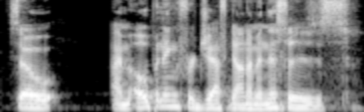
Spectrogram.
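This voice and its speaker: A man sharing comic anecdotes in casual podcast chat, with a halting, wry way of talking. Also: fairly low pitch, clear, resonant tone. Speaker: comedian, podcast co-host.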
